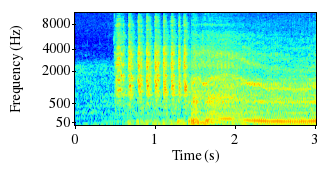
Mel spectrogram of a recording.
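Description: A Triumph Trident 660 motorcycle engine cranks with a quick rhythmic starter whir, catches and fires, then settles into a steady, loud warming idle close by.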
